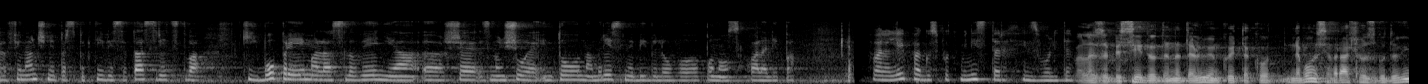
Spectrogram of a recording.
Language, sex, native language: Slovenian, female, Slovenian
